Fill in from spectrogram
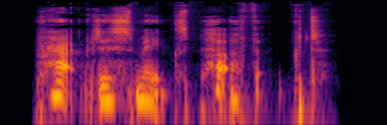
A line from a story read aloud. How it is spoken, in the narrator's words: he said bitterly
